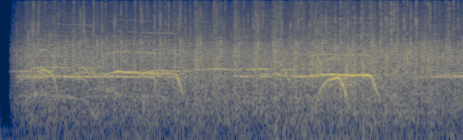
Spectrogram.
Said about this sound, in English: Wild applause for the death of the unborn.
